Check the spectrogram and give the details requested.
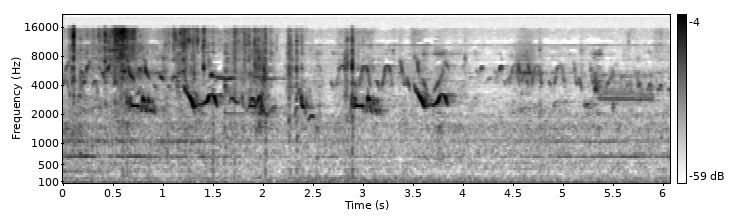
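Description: A bird chirping a few quick up-and-down notes over a low, steady outdoor background hum; the chirps fall in the first four seconds or so.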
